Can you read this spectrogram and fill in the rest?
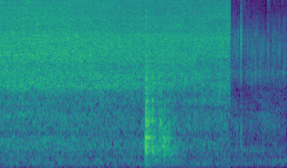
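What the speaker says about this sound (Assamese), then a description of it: "কম জুইত মই মছলাখিনি ভাজি আছোঁ" Chili and cumin powders sizzle steadily in hot oil in a wok over low heat after onions are fried, a loud, even hiss that cuts off abruptly near the end, leaving faint quiet.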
